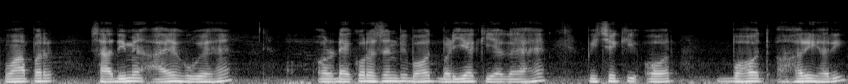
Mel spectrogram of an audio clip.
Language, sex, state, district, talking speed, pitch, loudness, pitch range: Hindi, male, Gujarat, Gandhinagar, 150 wpm, 130 Hz, -14 LUFS, 125-140 Hz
